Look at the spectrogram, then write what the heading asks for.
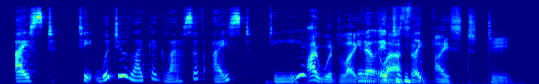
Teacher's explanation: we don't pronounce the D in any of these cases, because if we did, our speech would sound really halted. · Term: elision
